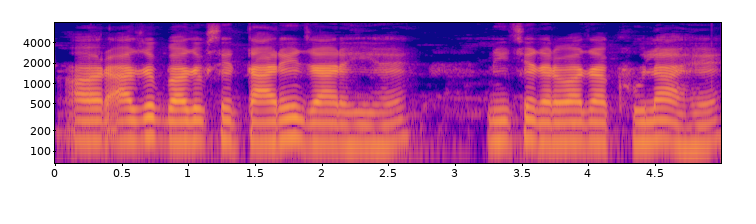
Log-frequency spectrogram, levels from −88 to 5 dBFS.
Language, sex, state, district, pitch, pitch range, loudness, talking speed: Hindi, male, Telangana, Karimnagar, 135 Hz, 130-140 Hz, -20 LUFS, 130 wpm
